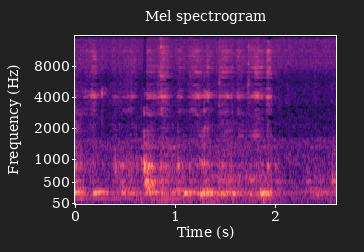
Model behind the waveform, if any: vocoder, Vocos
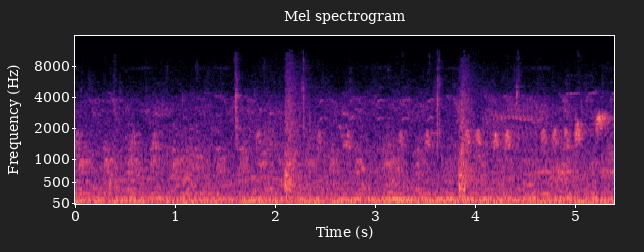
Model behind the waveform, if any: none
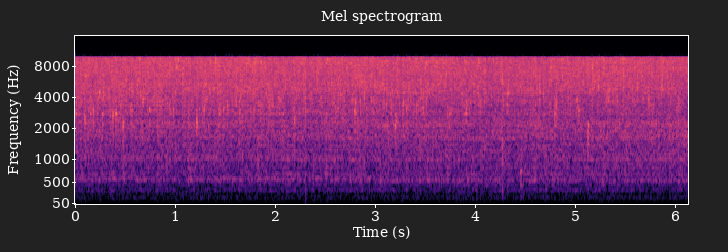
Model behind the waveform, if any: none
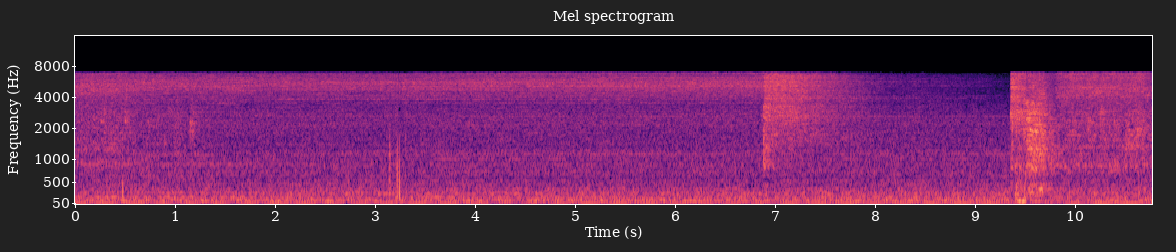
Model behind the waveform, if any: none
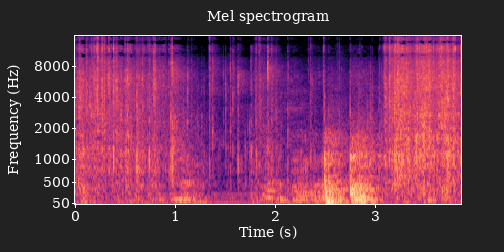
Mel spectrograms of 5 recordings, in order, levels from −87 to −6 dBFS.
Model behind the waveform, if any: none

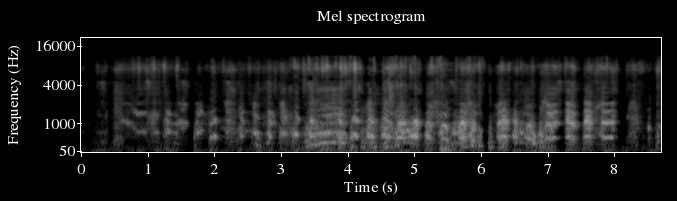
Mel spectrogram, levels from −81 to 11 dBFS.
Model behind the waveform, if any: vocoder, Vocos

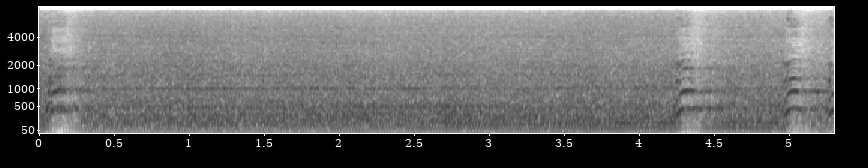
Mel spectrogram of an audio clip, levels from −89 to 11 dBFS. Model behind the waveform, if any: none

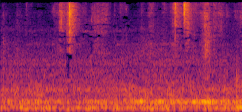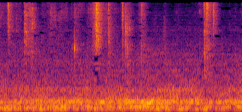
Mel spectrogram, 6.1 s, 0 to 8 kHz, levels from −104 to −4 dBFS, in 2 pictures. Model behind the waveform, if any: vocoder, Vocos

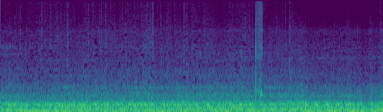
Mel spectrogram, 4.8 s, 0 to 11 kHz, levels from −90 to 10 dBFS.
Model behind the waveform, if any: none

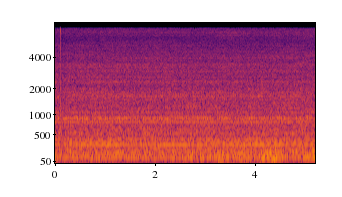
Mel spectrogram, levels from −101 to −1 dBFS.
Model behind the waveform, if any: none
